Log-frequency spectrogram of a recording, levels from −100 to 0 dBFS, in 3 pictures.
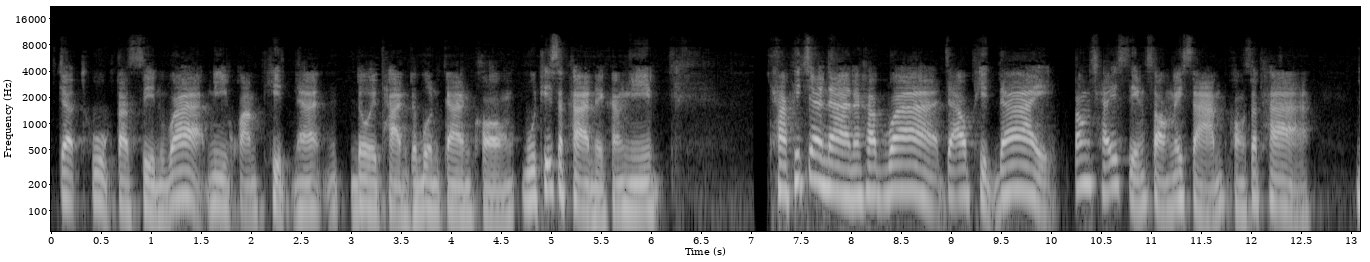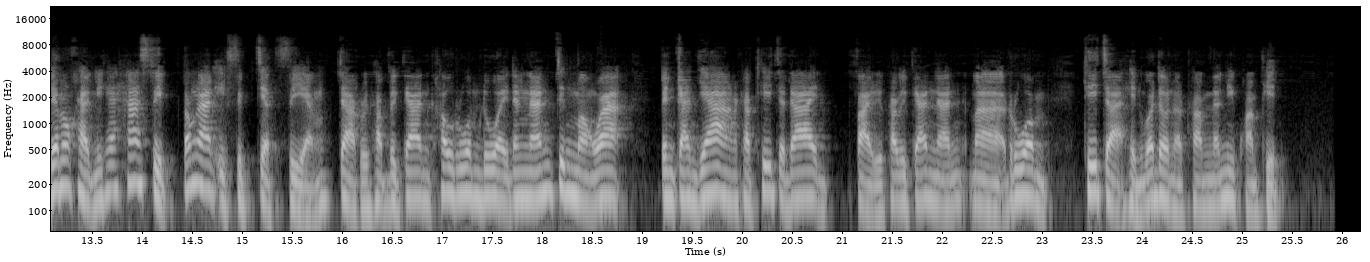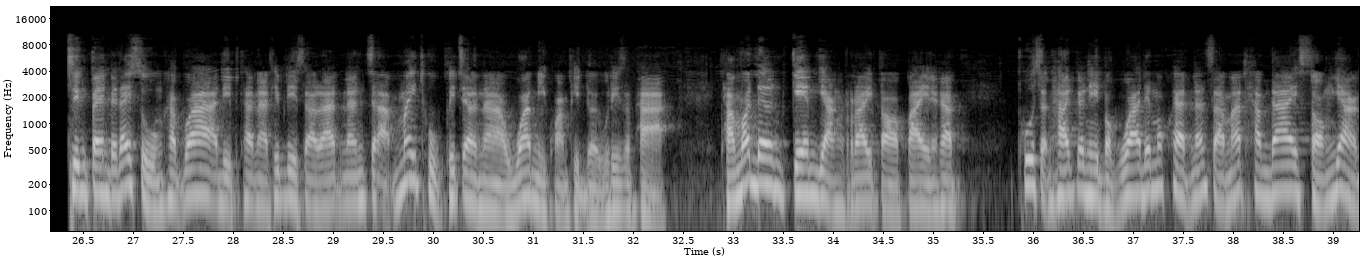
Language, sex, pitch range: Thai, male, 110-150 Hz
